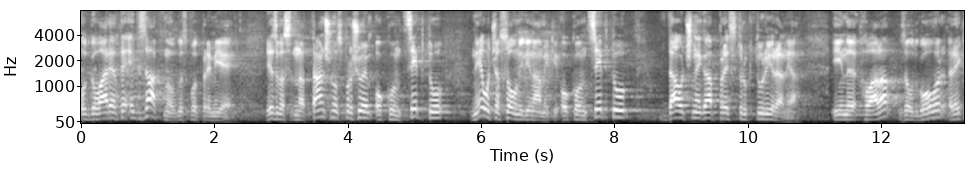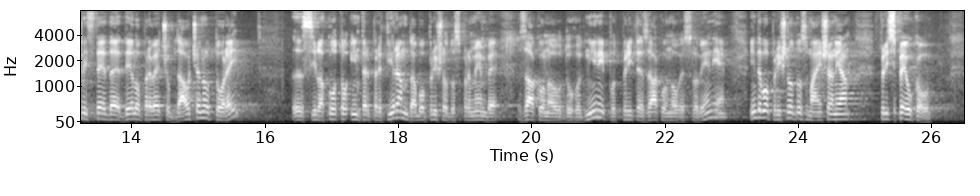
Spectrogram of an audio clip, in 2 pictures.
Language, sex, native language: Slovenian, male, Slovenian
